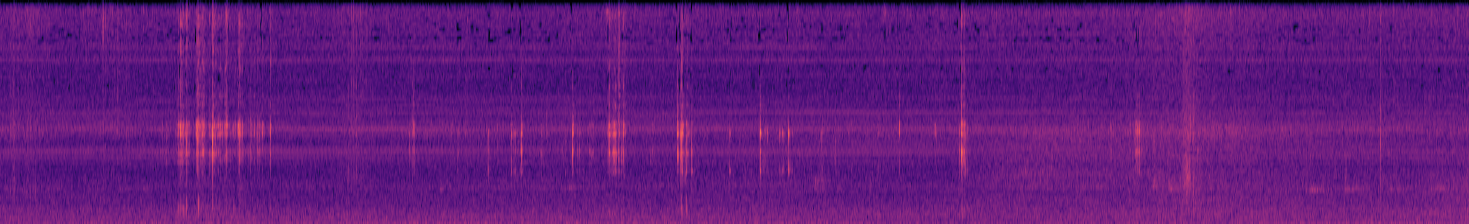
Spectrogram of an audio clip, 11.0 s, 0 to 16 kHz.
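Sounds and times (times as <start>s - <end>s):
cat crunching dry kibble: 1.2s - 2.2s, 3.0s - 7.3s.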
